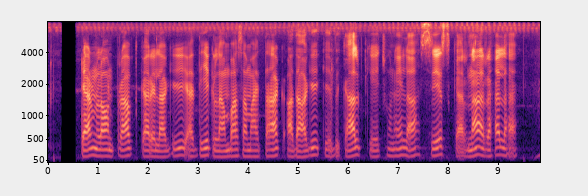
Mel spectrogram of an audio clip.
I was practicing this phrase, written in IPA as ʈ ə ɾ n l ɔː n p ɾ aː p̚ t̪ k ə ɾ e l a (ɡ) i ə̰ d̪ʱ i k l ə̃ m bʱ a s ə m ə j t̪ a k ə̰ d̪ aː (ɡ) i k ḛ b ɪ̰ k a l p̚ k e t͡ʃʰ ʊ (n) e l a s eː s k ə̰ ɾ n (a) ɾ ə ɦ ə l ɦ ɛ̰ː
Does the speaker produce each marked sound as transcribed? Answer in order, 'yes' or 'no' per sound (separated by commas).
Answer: yes, yes, yes, yes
